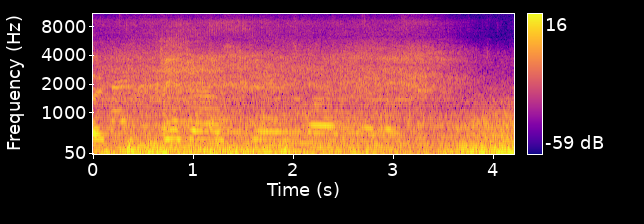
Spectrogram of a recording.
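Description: A van's engine running as a low, steady rumble, with indistinct voices over it.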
